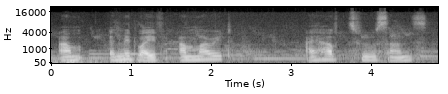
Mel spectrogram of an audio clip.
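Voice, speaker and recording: A woman in her thirties, a midwife, calmly introducing herself in a documentary testimony. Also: fairly low pitch, slow. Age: 30s. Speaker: interviewee, midwife. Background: music.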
